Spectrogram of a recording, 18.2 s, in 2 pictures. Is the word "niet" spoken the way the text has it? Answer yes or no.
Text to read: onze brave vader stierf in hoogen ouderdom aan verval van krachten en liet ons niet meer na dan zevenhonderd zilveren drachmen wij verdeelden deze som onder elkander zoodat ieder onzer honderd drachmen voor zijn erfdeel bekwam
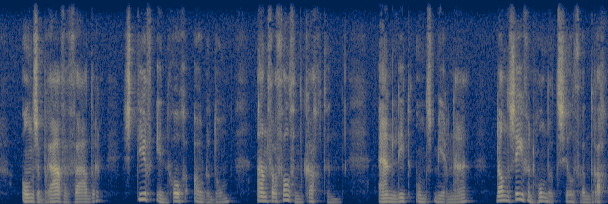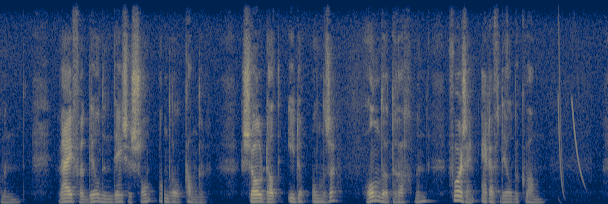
no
